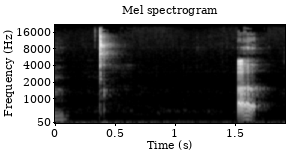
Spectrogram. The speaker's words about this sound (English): now my stomach growling.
